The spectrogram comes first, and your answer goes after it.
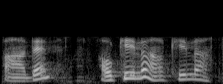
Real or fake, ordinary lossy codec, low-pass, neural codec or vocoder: real; none; 3.6 kHz; none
